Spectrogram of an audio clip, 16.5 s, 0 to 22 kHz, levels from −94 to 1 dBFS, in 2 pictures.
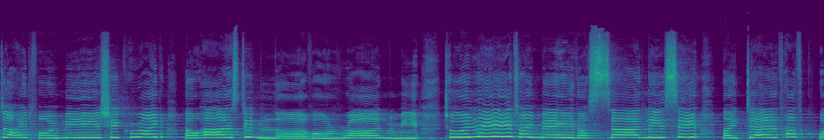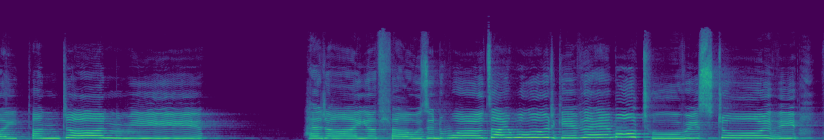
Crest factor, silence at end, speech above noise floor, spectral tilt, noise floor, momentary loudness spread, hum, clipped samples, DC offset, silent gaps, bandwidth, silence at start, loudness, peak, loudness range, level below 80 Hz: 14 dB; 0.1 s; 47 dB; -1.5 dB/octave; -73 dBFS; 6 LU; none; under 0.1%; under 0.1%; none; 17 kHz; 0 s; -25 LUFS; -12 dBFS; 4 LU; -62 dBFS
